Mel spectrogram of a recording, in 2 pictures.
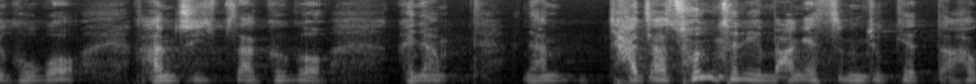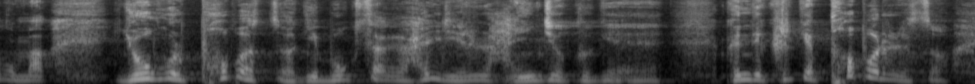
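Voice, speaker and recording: Male pastor, sermon storytelling, high expressive voice, husky, calls for amens, church hall reverb. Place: church sanctuary.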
